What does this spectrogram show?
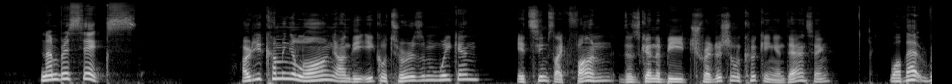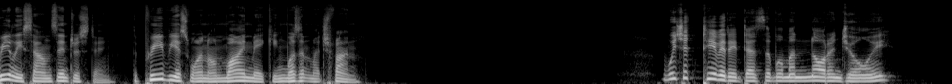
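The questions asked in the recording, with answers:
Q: Which activity does the woman not enjoy?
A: winemaking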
